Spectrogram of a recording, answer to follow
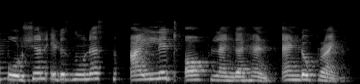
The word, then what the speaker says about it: islet: Can you see endocrine part of the pancreas is known as islet of Langerhans. The S is silent, right? It is known as islet of Langerhans.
